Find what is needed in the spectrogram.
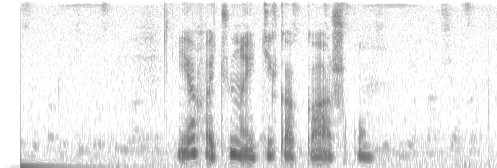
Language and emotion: Russian, sad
